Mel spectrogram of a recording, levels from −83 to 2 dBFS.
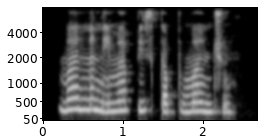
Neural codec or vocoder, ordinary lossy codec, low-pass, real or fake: vocoder, 44.1 kHz, 128 mel bands, Pupu-Vocoder; Opus, 32 kbps; 7.2 kHz; fake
